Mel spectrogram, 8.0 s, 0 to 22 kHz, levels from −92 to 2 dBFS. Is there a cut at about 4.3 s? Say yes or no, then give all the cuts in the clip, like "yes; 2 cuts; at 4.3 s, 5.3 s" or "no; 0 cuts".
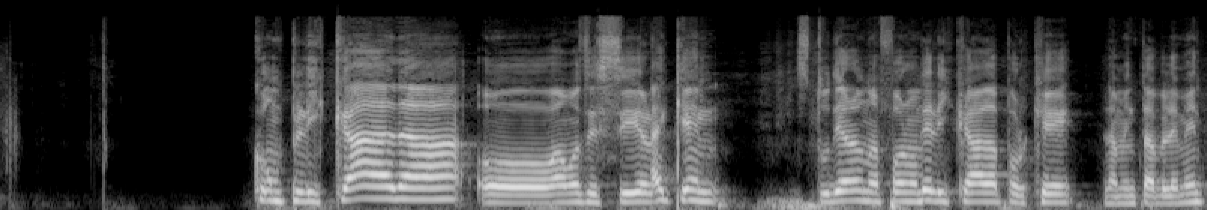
yes; 2 cuts; at 4.3 s, 6.1 s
